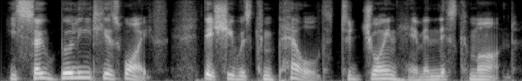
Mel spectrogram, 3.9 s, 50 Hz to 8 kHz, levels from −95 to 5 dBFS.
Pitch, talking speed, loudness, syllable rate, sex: 135 Hz, 230 wpm, -19 LUFS, 5.4 syllables/s, male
